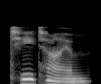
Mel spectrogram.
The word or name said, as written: teatime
